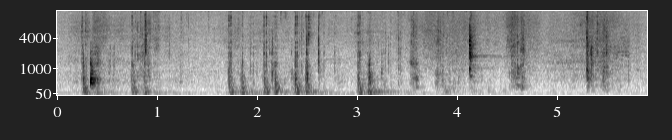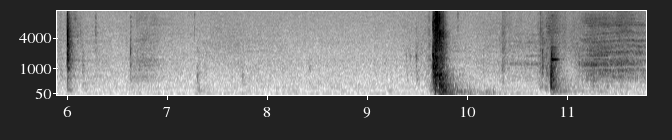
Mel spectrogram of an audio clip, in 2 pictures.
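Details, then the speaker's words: Car door rocked by hand gives irregular hollow clunks and a visible gap, a year after the doors got sound-deadening with 3 mm STP vibration damping and Splen; the extra weight wore the hinges, both sides. "Посмотрите, что случилось с дверными петлями. К дверным петлям. Мы слышим стук, видим появившуюся щель."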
